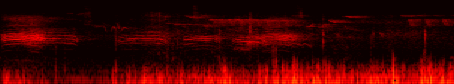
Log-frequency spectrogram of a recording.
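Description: A crow cawing repeatedly, about four caws in the first four seconds, over a low, irregular rumble that grows louder after a second and a half.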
